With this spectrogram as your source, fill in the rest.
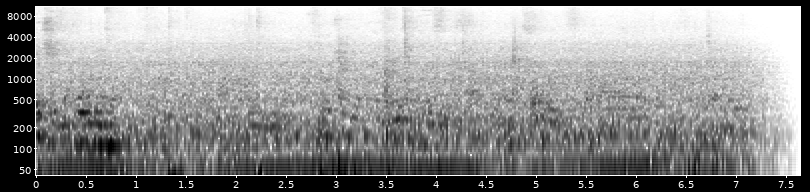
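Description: A man speaks steadily through a microphone in a large room.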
